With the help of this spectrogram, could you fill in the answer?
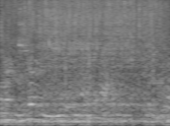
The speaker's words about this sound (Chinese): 然后我们在一起吃烤肉，应该也能听到那个油滋滋的声音。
